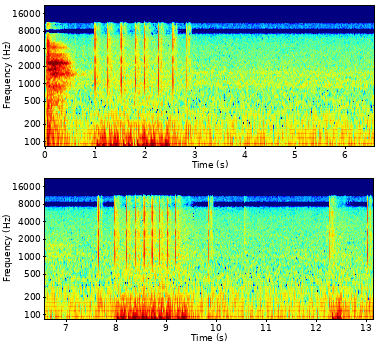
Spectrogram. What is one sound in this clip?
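Short menu clicks tick in quick bursts as selections change.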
